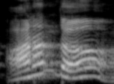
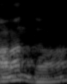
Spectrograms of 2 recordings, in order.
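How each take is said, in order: First: Loud, emphatic answer; preacher's raised-voice verdict; loud refrain. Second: Low, very soft repeat; quiet afterthought, much lower; hushed echo. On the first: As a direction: belt out the answer. Loud refrain answering own question. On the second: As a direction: drop right down to a murmur. Refrain echoed in low drop. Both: Shown as a demonstration.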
